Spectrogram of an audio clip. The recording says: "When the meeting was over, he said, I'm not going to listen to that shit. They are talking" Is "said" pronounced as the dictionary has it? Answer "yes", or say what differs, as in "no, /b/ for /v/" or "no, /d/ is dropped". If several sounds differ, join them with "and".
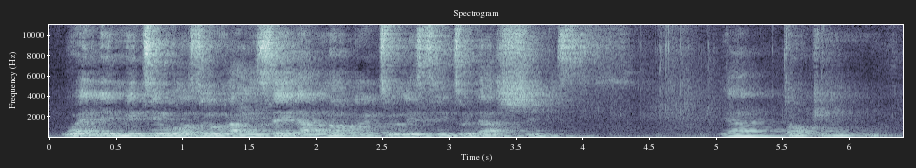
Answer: yes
